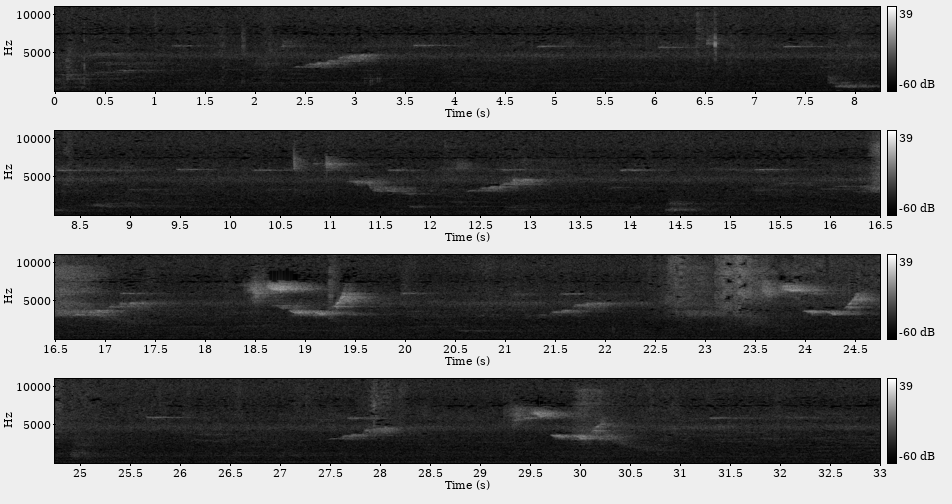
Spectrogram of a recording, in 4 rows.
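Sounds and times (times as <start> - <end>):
faint steady hum: 0.0 - 33.0
birds chirping: 13.9 - 17.6, 18.3 - 26.6.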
